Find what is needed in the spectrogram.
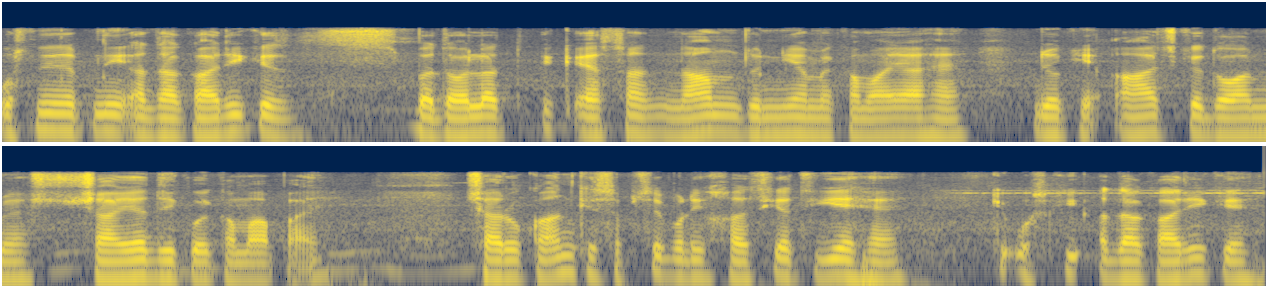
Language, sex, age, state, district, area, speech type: Urdu, male, 18-30, Delhi, East Delhi, urban, spontaneous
